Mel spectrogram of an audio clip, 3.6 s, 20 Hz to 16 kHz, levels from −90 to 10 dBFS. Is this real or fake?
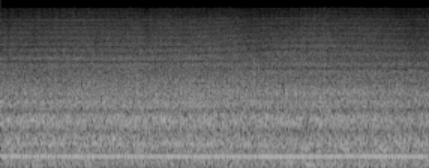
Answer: real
